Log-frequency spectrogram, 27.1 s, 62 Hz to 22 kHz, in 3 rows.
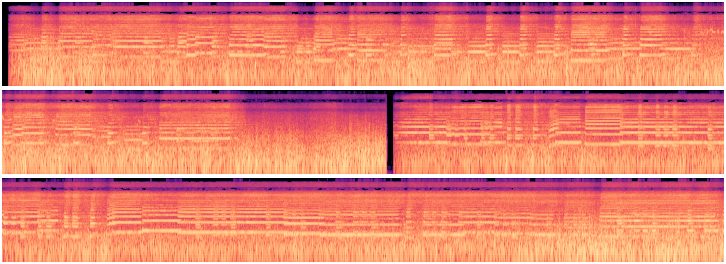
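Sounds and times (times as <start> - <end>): multi-tone bus horn jingle: 0.1 - 12.6, 13.9 - 27.0
dense noisy background: 3.7 - 12.7.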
